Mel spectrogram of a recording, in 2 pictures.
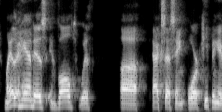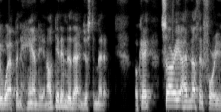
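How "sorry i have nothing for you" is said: calm, plain, matter-of-fact, neither fearful nor challenging tone. Showing how a line should sound, not fearful, not challenging: calm, matter-of-fact. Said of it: "Just like that. Not in a fearful way, not in a challenging way, but just in a matter of fact".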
